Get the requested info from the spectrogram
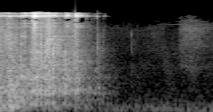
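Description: A metal chain jangling and rattling, handled on a table as a live sound effect for the ghost's chains. It dies away about a second in.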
